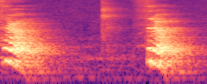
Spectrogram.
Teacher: Vamos lá, eu vou passar para vocês 10 palavras com o som do TH voiceless, tá? Onde ele é produzido com o deslocamento de ar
